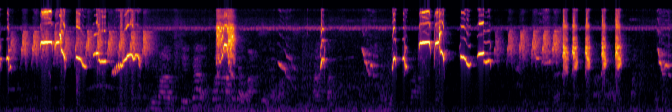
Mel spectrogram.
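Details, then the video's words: Oriental magpie-robin provoked into a fighting mood, singing hard while displaying: loud sweeping whistles and slurred notes mixed with rapid buzzy rattling bursts, in phrases broken by short pauses. "membakar emosi kacer, kacer gacor tarung ngobra"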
